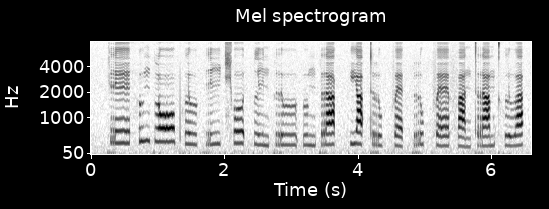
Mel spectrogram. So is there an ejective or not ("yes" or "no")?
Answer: no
